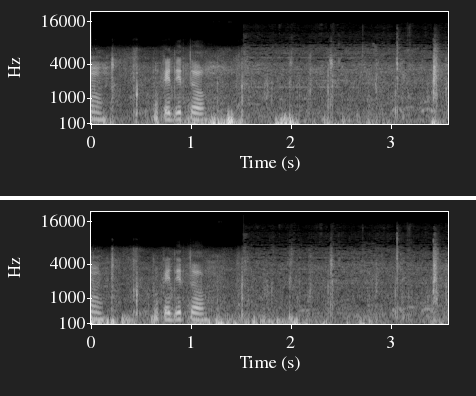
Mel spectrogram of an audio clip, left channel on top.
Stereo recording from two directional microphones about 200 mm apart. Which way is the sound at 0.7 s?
10° right (ahead or behind).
